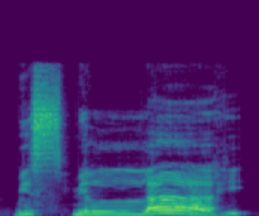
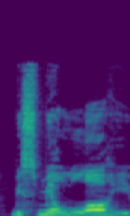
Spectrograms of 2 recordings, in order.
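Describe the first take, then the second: First: The L of Allah is pronounced thin. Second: The L of Allah is pronounced thick. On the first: The speaker calls it right. "Tapi harus Bismillahi" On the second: The speaker calls it wrong. "bukan Bismillahi, bukan seperti itu"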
